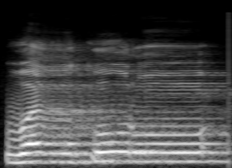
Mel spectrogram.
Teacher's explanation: ذال کو بہت نرمی کے ساتھ میں پڑھیں گے، اور اس کا جو مخرج ہے زبان کی نوک کو اوپر والے سامنے کے جو 2 دانت ہیں وہاں ٹچ کریں گے۔ جب ہم وہاں ٹچ کریں گے زبان کو تو ہمارا ذال نکلے گا جس کے اندر سیٹی نہیں ہوتی ہے، اور را کو منہ بھر کے پڑھیں گے۔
